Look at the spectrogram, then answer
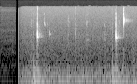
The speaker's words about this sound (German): Es ist das Ritual, das die Absinth-Fans fasziniert. Aus einem dekorativen Tischbrunnen kommt kaltes Wasser aus winzig kleinen Wasserhähnen. Durch ein Stück Zucker auf einem Löffel tropft das Wasser ins Glas und vermischt sich dort mit dem Absinth.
